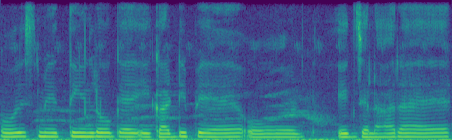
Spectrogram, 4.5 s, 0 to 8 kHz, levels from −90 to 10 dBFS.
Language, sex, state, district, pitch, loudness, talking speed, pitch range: Rajasthani, female, Rajasthan, Nagaur, 210 Hz, -13 LUFS, 200 wpm, 200-220 Hz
